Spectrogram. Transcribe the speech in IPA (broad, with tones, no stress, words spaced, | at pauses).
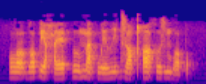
βɔ˨˩ ɡɔ˧˥ɓe˨˩ħɛ˨˩ | u˧˥ma˨˩p wɪ˨˩βi˧˥dzo˨˩qʰɔ˧˥ xu˧˥zmbɔ˨˩p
